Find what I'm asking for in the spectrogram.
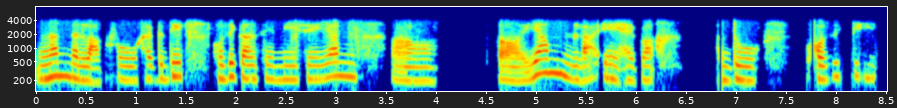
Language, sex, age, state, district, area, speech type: Manipuri, female, 18-30, Manipur, Kangpokpi, urban, conversation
